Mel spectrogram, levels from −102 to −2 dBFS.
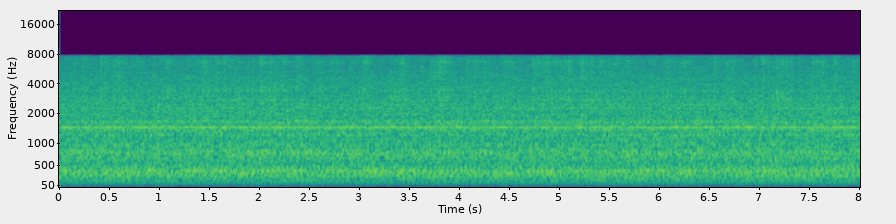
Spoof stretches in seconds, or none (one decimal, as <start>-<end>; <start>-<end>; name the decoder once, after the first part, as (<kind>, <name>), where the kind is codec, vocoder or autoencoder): none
